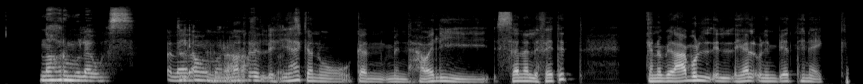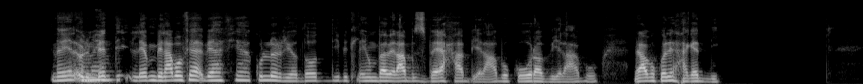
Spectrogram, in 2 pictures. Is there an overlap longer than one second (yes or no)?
yes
